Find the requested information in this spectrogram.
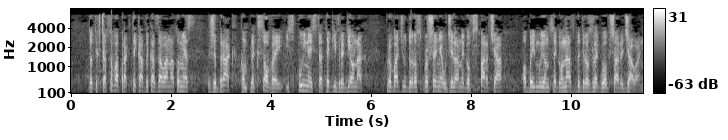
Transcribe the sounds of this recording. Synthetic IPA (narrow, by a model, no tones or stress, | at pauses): d̪ɔt̪ɘxt͡ʂasɔvapɾakt̪ɘkavɘkazawanat̪ɔmʲjast̪ | ʐɛbɾakːɔmplɛksɔvɛjispujnɛjst̪ɾat̪ɛɡʲjivɾɛɡʲjɔnax | pɾɔvad͡ʑiwd̪ɔɾɔspɾɔʂɛɲaud͡ʑɛlanɛɡɔfspaɾt͡ɕa | ɔbɛjmujɔnt̪sɛɡɔnazbɘt̪ɾɔzlɛɡwɛɔpʂaɾɘd͡ʑawa̰ɲ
